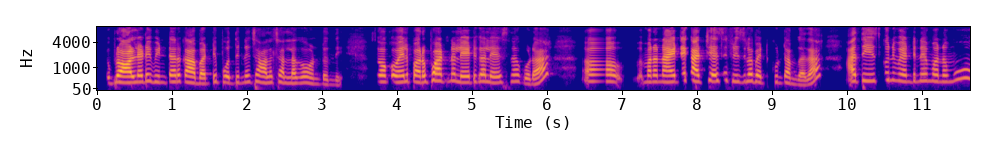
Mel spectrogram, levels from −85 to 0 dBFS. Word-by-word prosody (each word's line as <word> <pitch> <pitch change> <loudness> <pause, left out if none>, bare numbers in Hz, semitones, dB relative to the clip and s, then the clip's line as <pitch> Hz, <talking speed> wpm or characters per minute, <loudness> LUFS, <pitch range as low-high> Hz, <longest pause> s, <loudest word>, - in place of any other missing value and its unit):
ఇప్పుడు 280 -12 +3
already 275 +4 +5
winter 285 +2 -2
కాబట్టి 225 -1 +3
పొద్దున్నే 255 +1 -5
చాలా 255 -2 0
చల్లగా 240 -1 -4
ఉంటుంది. 190 -4 -15 0.5
సో 290 - -23
ఒకవేళ 275 +1 +1
పొరపాటున 320 +4 +3
లేట్‌గా 260 +4 0
లేసినా 260 +4 -5
కూడా 205 -1 0 0.7
ఆహ్, 300 -1 -2 0.4
మనం 285 0 +1
నైటే 280 +4 +6
కట్ 290 0 +7
చేసి 300 +3 0
ఫ్రిడ్జ్‌లో 295 +1 -4
పెట్టుకుంటాం 255 -2 -6
గదా! 170 - -1 0.5
అది 305 0 +2
తీసుకొని 325 +3 -7
వెంటనే 310 +2 -3
మనము 290 +4 -6
280 Hz, 135 wpm, -22 LUFS, 255-300 Hz, 0.7 s, కట్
